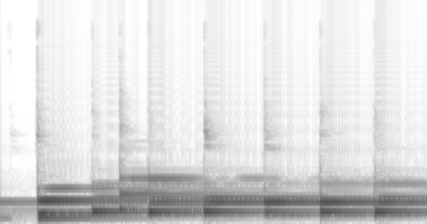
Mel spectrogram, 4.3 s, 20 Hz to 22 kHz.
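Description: Stainless-steel MASH handpan in C# Annaziska 9 tuning played with the hands: a strong strike of the low centre note about half a second in, then tone fields struck at an even pace of about two notes a second, each note ringing on and overlapping the next.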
